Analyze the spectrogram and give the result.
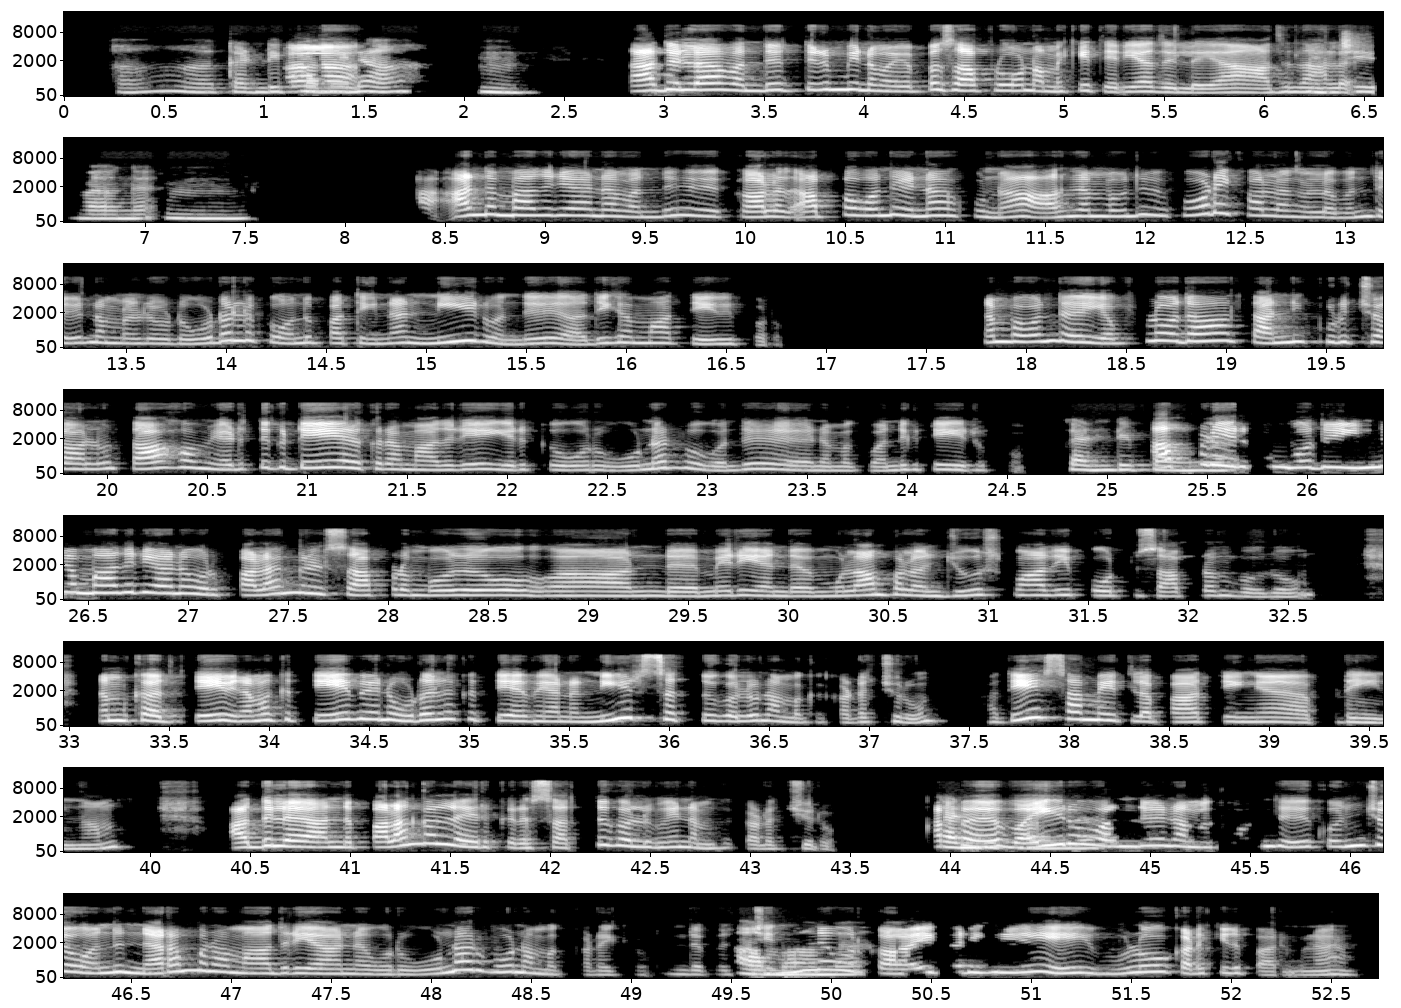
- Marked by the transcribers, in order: laughing while speaking: "அதனால"; drawn out: "வந்து"; whistle; other noise
- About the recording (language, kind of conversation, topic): Tamil, podcast, பருவத்திற்கு ஏற்ற பழங்களையும் காய்கறிகளையும் நீங்கள் எப்படி தேர்வு செய்கிறீர்கள்?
